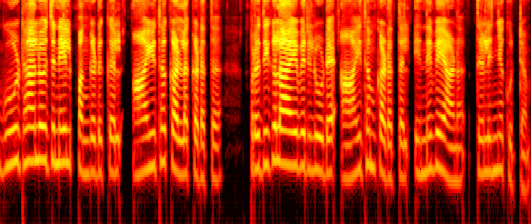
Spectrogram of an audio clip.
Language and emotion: Malayalam, neutral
